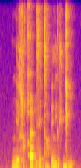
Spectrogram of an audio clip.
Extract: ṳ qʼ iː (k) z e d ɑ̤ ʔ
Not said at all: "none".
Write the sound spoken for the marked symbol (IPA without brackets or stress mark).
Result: ʔ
